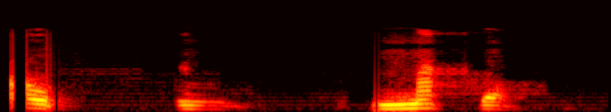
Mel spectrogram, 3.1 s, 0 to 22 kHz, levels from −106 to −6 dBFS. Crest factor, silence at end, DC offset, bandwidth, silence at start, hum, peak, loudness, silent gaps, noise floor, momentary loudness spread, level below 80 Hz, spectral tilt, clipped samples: 18 dB; 0.55 s; under 0.1%; 7.6 kHz; 0.15 s; none; -26 dBFS; -42 LUFS; none; -88 dBFS; 15 LU; -78 dBFS; -9 dB/octave; under 0.1%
